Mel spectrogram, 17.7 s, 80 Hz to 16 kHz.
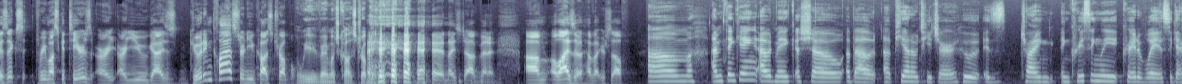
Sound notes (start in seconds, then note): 5.4 laughing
